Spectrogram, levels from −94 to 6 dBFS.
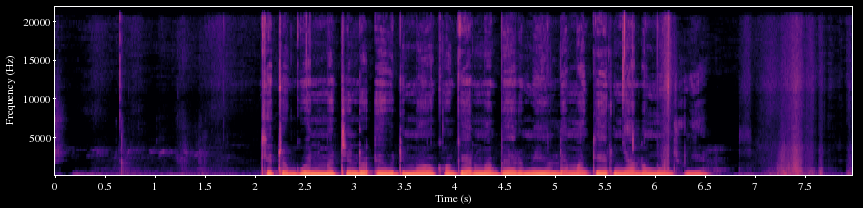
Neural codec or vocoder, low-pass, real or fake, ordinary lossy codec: none; none; real; none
